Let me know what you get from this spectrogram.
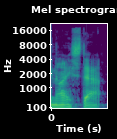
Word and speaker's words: Neistat: Lo-fi and Casey Neistat. Neistat is spelt N-E-I-S-T-A-T.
